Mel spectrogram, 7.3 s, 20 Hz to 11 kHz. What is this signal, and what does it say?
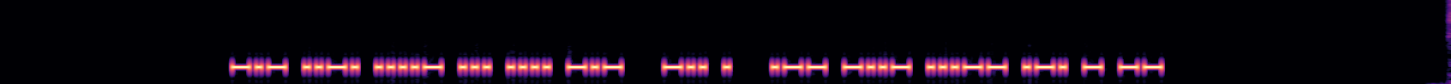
Morse code, heard as a keyed tone, about 40 wpm, 700 Hz. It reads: KF4SHK DE WX3RTM
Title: USA Callsign DE Callsign - 6 Characters - 40wpm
